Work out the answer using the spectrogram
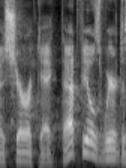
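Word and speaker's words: Schierke: pronounce her name as shirake that feels weird to say and i've always just kind of called her shrike like the bird because she has a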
